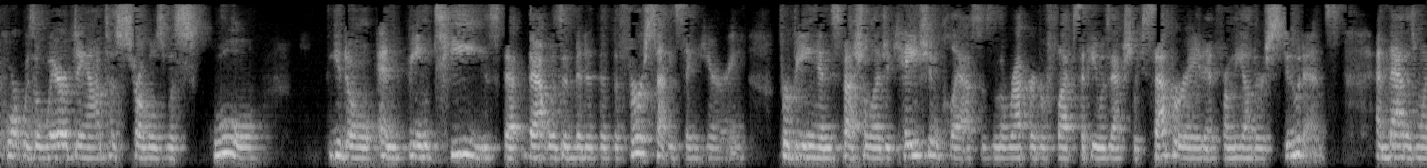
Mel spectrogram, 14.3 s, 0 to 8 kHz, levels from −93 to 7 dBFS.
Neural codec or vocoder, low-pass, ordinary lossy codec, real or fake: vocoder, 24 kHz, 100 mel bands, Vocos; 7.2 kHz; MP3, 32 kbps; fake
